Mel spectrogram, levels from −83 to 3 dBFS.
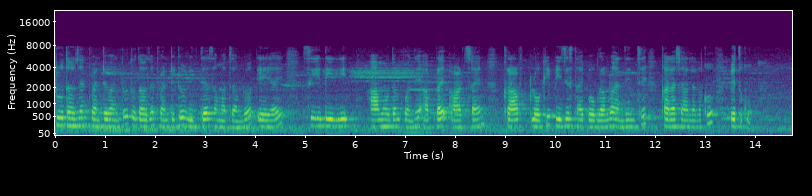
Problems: constant background noise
